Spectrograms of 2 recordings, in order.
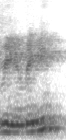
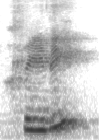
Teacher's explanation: I put a trill on my R · Shown in: second take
